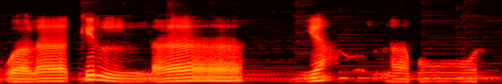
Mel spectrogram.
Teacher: Jadi masuk atau idgham ke la nun sukunnya, seolah-olah nunnya nggak ada.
